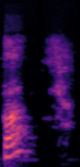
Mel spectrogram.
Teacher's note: the letter P gets generated from the lips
